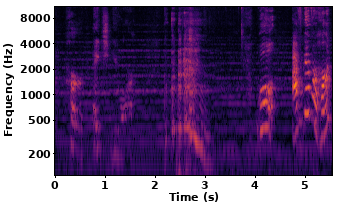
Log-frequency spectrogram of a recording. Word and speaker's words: Hur: Her. H-U-R. Well, I've never heard that name before, but Yeah. How do you spell that again? Her. H-U-R. H. Her. Like hurry.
